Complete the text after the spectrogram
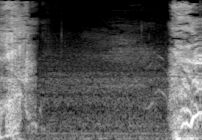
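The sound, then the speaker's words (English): A feral cat hacking up a hairball: two harsh, raspy retching bursts, loud and choking, separated by a quiet pause. “There's a hairball. There's one having a hairball behind me. It sounds like they're dying when they have hairballs.”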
